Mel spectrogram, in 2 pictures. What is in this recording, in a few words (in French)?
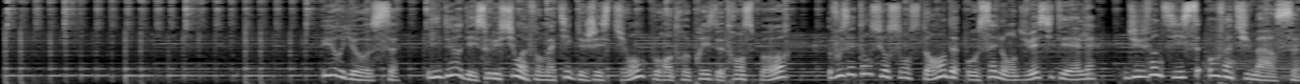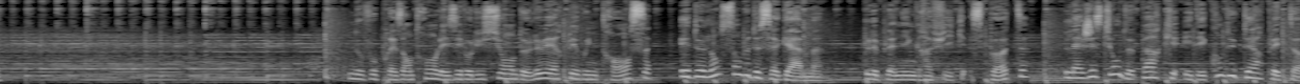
attente tel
